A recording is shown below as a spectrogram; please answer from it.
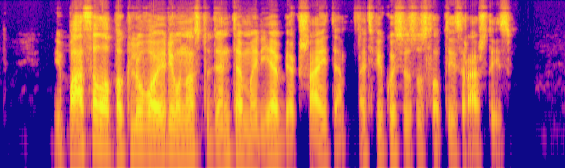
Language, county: Lithuanian, Kaunas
